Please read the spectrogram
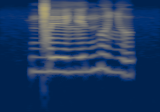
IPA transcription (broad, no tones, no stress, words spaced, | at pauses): ŋ͡ǀe lʲɛŋɯʎɯ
